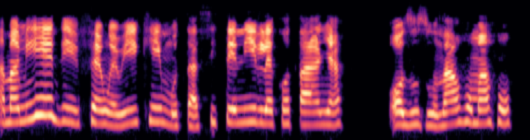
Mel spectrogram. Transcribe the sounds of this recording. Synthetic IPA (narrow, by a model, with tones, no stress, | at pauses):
a˨ma˨m˦i˦ɦe˦dɪ˨m̩˨fe˦ŋʷe˨ɾi˦ke˦mʊ˨ta˨si˦te˦niː˦le˦kɔ˦ta˦a˦ɲa˦ | ɔ˨zʊ˨zʊ˨na˦ɦʊ˦ma˦ɦʊ˦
